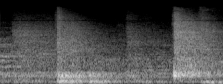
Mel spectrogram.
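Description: Two sharp knocks of baseballs being struck, about a second apart, the second louder, each echoing briefly in a large hall.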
